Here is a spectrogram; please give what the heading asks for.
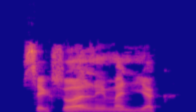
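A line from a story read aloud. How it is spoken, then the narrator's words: Dejected sigh. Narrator (Russian): удрученно вздохнул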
